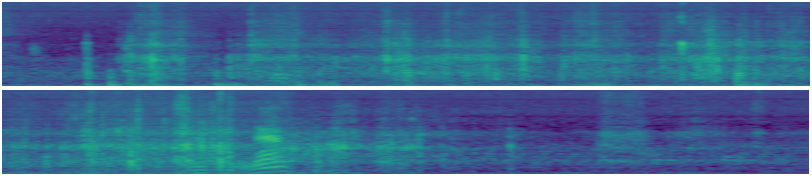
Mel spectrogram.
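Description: Indistinct talking that forms no clear words, busiest in the first six seconds and quieter near the end, over a steady low hum.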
